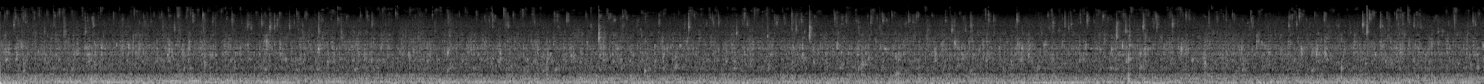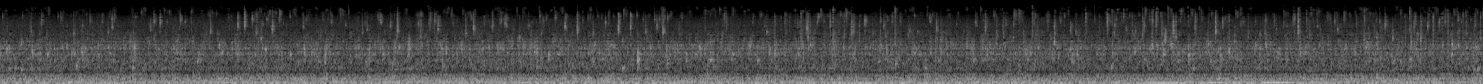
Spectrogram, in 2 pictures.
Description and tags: p garage drain1
Sounds recorded while creating impulse responses with the DS-40.
ambiance, field-recording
